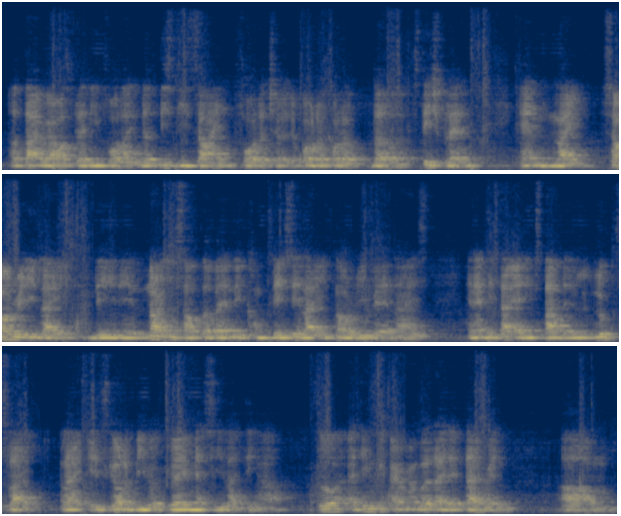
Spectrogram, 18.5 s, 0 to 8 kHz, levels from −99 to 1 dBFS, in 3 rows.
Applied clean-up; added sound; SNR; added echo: neural separator model SepFormer DNS4.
